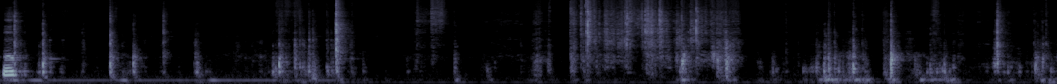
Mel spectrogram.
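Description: Sheets of paper and a piece of craft foil being handled and laid down on a tabletop: scattered light taps and rustles, with a longer rustle about six seconds in.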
